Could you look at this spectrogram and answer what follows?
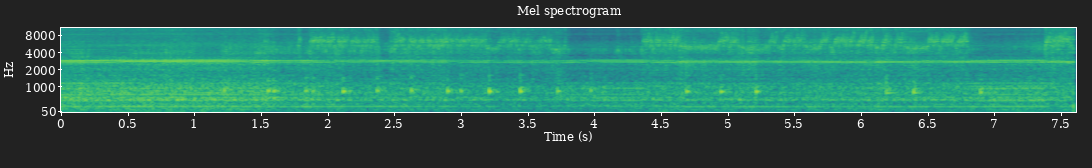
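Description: Electric hand mixer running at medium speed, its beaters whirring through a thick butter, sugar, egg and condensed-milk batter in a stainless steel bowl, with a steady high whine. Light ticks against the steel bowl come about three a second in the middle.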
